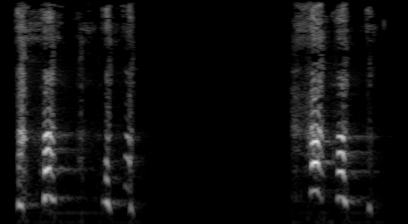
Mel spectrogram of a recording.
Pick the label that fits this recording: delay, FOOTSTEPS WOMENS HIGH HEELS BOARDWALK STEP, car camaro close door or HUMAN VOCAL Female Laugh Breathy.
HUMAN VOCAL Female Laugh Breathy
